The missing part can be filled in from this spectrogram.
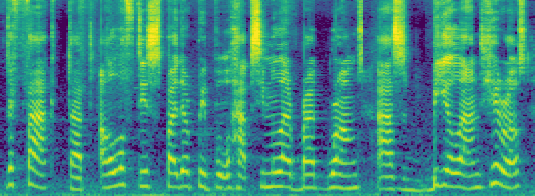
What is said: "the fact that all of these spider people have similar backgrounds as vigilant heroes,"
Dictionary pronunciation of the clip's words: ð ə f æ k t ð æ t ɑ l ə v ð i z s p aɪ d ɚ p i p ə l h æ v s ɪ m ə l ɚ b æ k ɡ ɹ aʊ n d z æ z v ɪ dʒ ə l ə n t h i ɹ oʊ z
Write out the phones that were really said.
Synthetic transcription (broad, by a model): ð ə f æ k t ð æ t ɑ l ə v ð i s p aɪ d ɚ p i p ə l h æ v s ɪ m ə l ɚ b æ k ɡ ɹ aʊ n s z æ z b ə l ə n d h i ɹ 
